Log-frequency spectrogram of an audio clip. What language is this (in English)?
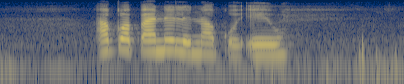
Southern Sotho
